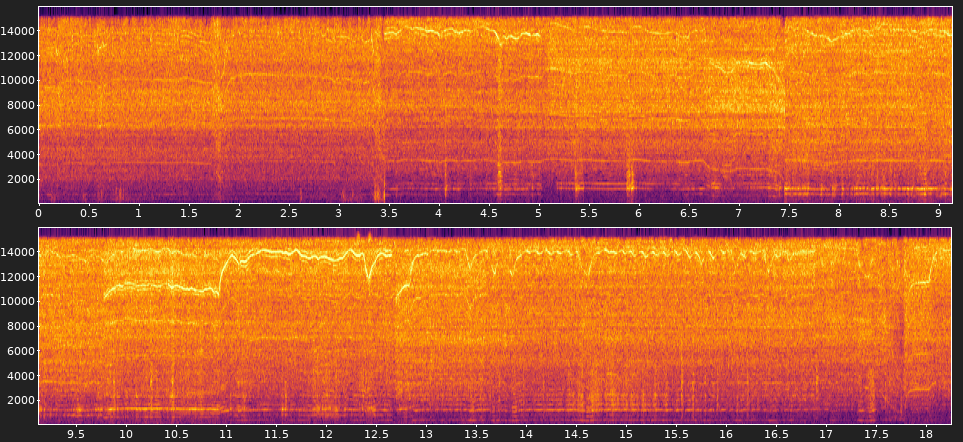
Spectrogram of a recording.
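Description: Electric drill running with a wire brush attachment, scouring rust off the steel parts of an old bench vice down to bare metal: a steady hiss of wire on metal over the drill motor's whine, which wavers a little in pitch.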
